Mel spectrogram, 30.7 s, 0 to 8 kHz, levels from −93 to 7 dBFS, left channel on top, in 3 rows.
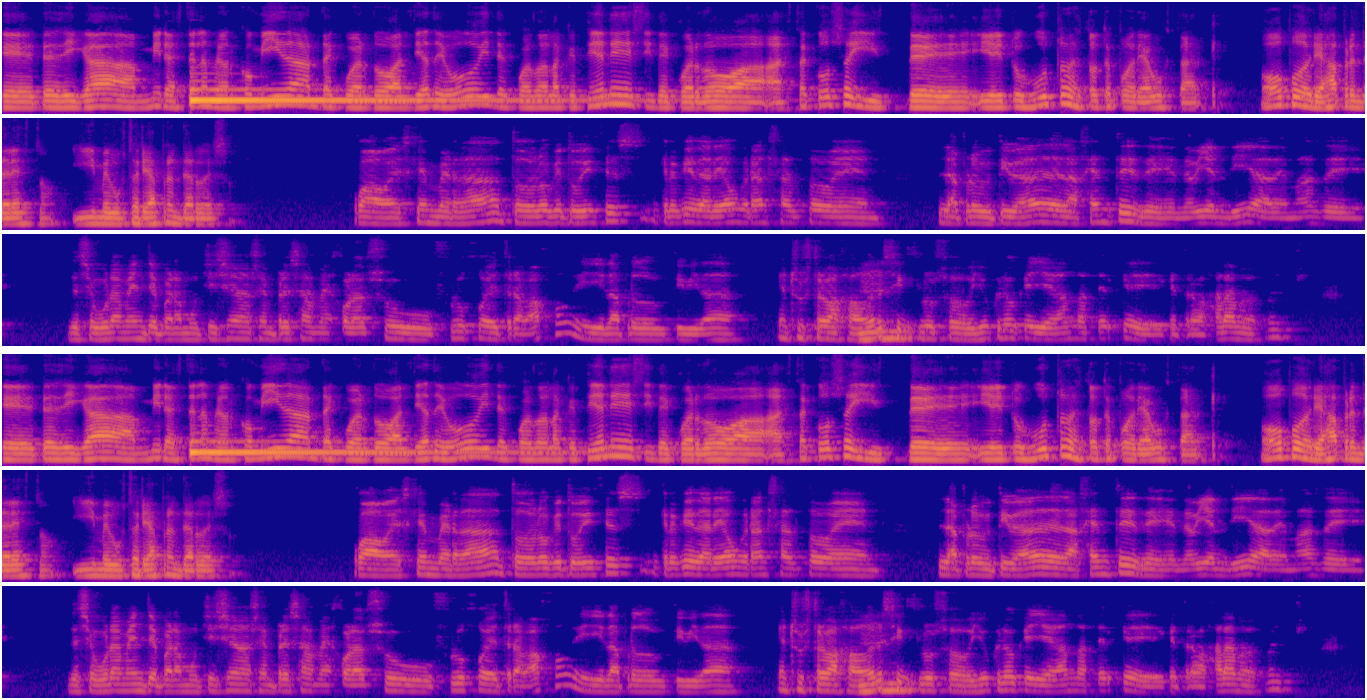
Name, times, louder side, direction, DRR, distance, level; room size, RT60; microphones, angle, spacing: voice 1, 0.0-9.0 9.4-11.9 26.9-27.2, equal, ahead, 0.9 m, -30 dB
Piano, 1.4-4.8, left 4 dB, 60° left, 0.6 m, -25 dB
voice 2, 12.9-16.8 17.2-20.5 20.9-25.9 26.3-30.1, right 1 dB, 35° right, 1.2 m, -38 dB
12.0 x 7.2 x 8.6 m
head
